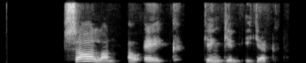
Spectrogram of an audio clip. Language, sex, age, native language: Icelandic, female, 30-39, Icelandic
